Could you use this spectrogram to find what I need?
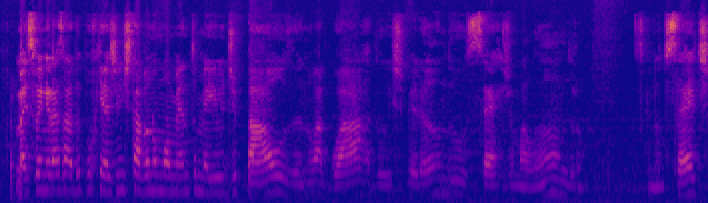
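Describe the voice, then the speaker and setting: A woman speaks at a medium pitch and a moderate pace in an ordinary speaking voice. Her loudness swings widely while her pitch varies in an ordinary way. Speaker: photographer and master's student. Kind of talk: casual chat.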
